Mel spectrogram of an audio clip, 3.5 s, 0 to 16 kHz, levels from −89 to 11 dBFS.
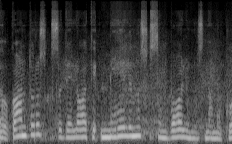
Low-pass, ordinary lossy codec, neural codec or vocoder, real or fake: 14.4 kHz; Opus, 16 kbps; vocoder, 44.1 kHz, 128 mel bands, Pupu-Vocoder; fake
